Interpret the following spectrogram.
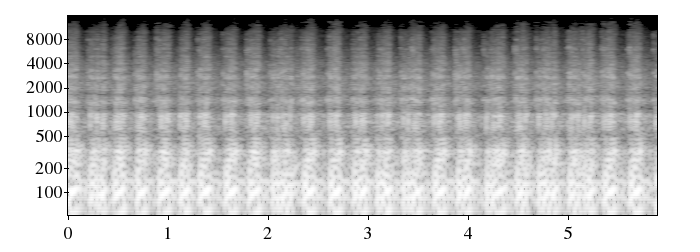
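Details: Cummins diesel truck at -6, grid heaters unplugged, not plugged in; rough surging lope about four beats a second with smoke after cold start; cold start lope without grid heaters.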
